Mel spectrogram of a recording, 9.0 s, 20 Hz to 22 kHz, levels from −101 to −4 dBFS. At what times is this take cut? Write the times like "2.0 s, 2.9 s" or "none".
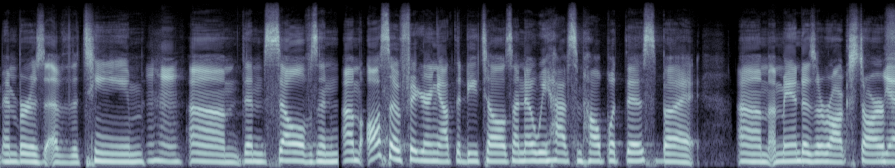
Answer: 3.4 s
